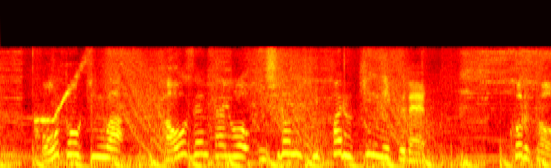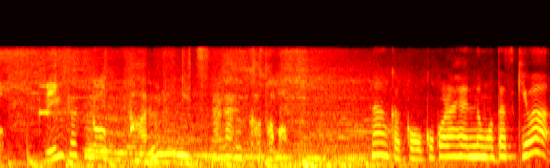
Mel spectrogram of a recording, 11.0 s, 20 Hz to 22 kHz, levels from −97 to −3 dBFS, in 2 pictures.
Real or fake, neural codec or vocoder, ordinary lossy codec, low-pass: fake; codec, 16 kHz, 6 kbps, DAC; none; none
